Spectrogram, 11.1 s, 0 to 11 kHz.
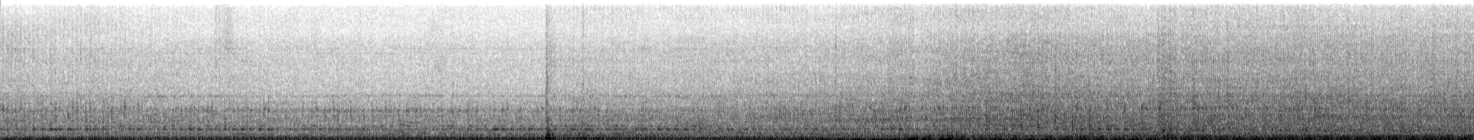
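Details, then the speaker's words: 1979 Volkswagen Rabbit (US-market Mark I Golf) 1.5-liter diesel just started: steady, even diesel clatter with a regular firing beat and no knocks or misses; healthy idle, engine in good shape. "Purrs like a kitten. So, it has a 1.5 liter engine, and as you can hear, it's a diesel."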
